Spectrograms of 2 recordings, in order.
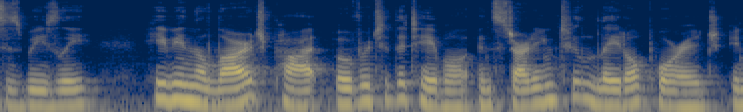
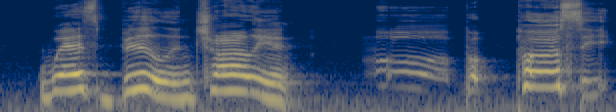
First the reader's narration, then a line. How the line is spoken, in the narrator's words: said George, failing to stifle a huge yawn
